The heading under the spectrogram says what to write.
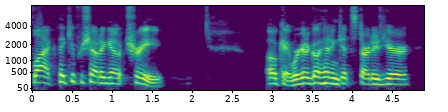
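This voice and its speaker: A bright, forceful voice pitched a little high belongs to a worn-out livestream host playing a visual novel. He talks with viewers at normal speed, casually and hesitantly, with rambling, restarts, and repeated phrases.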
